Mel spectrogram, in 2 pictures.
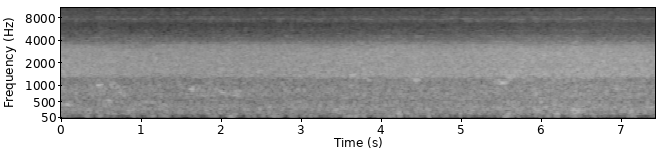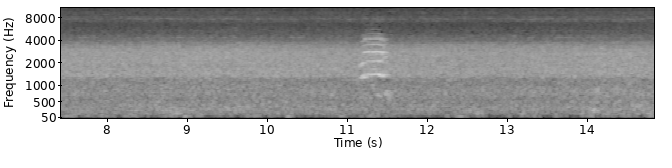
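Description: Steady rain falling on leaves and wet ground, a continuous even hiss. About eleven seconds in, a brief high-pitched call rises over it.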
